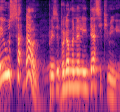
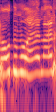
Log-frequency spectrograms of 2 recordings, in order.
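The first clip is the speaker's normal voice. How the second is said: mock high voice; 9 semitones higher than usual.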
